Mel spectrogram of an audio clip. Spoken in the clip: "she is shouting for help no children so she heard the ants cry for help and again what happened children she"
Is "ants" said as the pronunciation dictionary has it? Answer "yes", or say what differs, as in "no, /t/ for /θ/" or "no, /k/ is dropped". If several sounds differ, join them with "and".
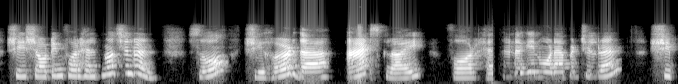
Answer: no, /n/ is dropped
